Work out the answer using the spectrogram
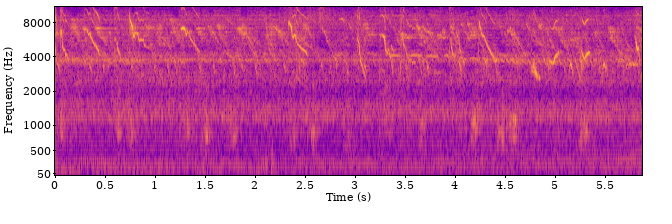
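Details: Oriental white-eye pouring out a long run of quick, thin, downslurred twitters and chirps, about two notes per second in places, against a low hum.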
